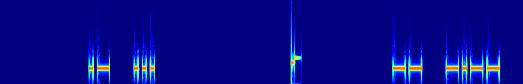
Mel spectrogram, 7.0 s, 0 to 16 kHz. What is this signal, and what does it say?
Morse code, heard as a keyed tone, about 22 wpm, spaced as for 16 wpm, 690 Hz. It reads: AS MY
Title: 2x Character Spacing - Top 100 Words - 22wpm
